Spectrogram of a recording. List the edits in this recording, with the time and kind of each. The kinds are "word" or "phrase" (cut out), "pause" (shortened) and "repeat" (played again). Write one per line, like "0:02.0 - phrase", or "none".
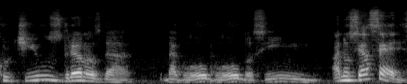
0:02.1 - repeat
